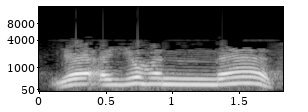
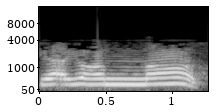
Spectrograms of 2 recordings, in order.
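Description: First: Slow, higher recitation, الناس with thin fronted long vowel; light noon in الناس. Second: الناس with a thick, dark, backed long vowel, higher; wrong heavy noon. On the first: Teacher models it correctly, الناس with thin noon. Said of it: "شوف، الناس مش". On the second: Teacher shows what not to say, الناس with heavy noon. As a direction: say يا ايها الناس swelling the نا. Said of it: "الناس مش". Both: Shown as a demonstration.

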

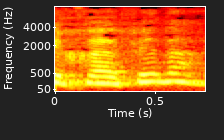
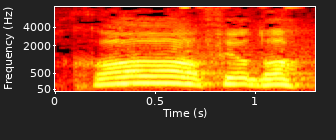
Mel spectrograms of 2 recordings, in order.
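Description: First: خافضة with a light, thin خ; خافضة said as in plain everyday speech; the wrong way to say خافضة; wrong pronunciation. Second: خافضة drawn out very slowly with a heavy خ; the right way to say خافضة; correct tajweed. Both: Shown as a demonstration. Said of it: "هنا ما نقولش خافضة".

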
